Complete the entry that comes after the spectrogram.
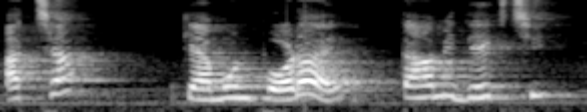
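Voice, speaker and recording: Lady as a pedantic stern uncle in a story, high voice, very measured, roomy sound. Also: fairly bright tone. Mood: exacting. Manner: exacting, pedantic. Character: stern, critical, feared uncle of the household. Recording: roomy echo with music behind.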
